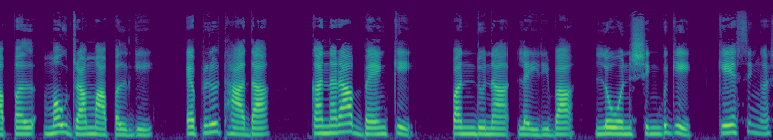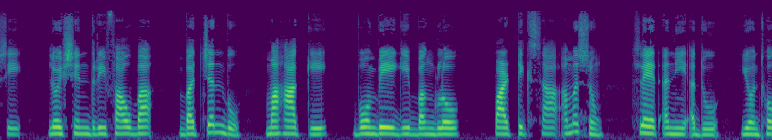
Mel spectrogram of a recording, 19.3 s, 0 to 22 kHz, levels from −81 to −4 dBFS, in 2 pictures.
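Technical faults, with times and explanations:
9.25–10.04 s, 13.69–14.10 s and 16.37–16.73 s: one channel drops out. Each time the level falls abruptly by about 6 dB, then recovers. The last one ends just before "ꯑꯃꯁꯨꯡ ꯐ꯭ꯂꯦꯠ ꯑꯅꯤ". The likely cause is one stereo channel going silent, leaving the mono sum at half amplitude.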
